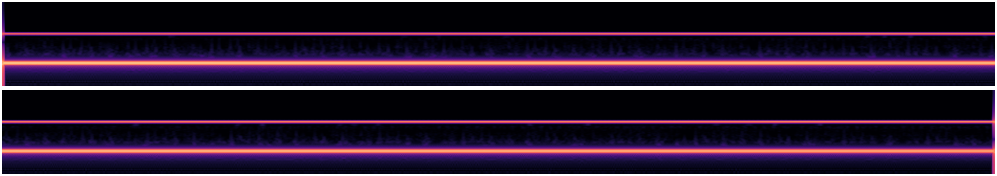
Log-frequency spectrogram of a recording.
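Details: Simulated tinnitus: a steady, unchanging high-pitched ringing tone with a fainter lower hum underneath, holding constant throughout.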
